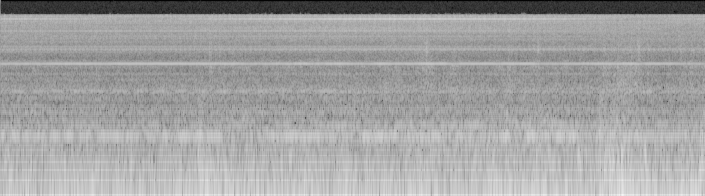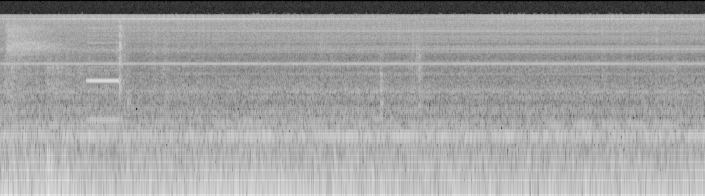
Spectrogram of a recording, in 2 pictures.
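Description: A train rumbles steadily along the rails, heard from inside the cab.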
